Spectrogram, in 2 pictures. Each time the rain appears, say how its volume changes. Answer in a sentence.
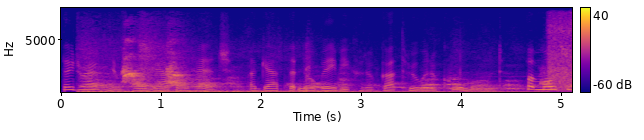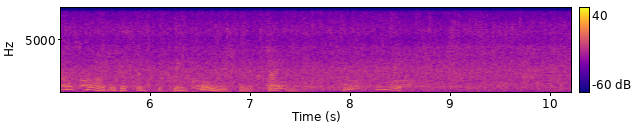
You can hear the rain from 4.8 to 10.1 s, at a steady volume.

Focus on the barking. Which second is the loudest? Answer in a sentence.
The loudest moment of the barking is at 1 second.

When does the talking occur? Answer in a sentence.
You can hear the talking from 0.0 to 8.6 s.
